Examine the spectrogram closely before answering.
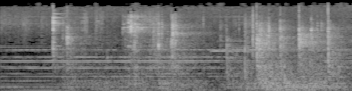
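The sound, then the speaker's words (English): A door in a derelict, rundown church, leading down to the basement, is opened: a few soft knocks and thuds, then a longer rough scraping swing, over a steady humming drone. “So he opens this door and they head down a long, winding staircase to the basement.”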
